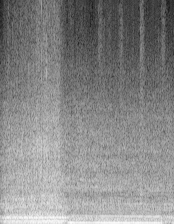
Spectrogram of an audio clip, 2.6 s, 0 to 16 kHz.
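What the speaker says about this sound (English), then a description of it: "I did the Fisker exhaust." A 1996 Porsche 911 Turbo with a Fisker exhaust revs loudly up close, a sharp throttle blip that drops back into a deep, steady exhaust drone with small dips.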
